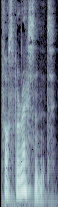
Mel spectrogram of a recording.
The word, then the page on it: phosphorescent: British English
